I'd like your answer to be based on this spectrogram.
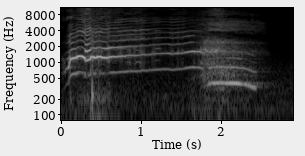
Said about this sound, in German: Stille. Panisches Geschrei.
